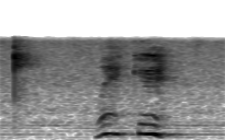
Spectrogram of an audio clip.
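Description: A tearful woman's voice: a sharp sniff or intake of breath, then about a second in a short wordless moan in two joined parts, its pitch rising and then falling.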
